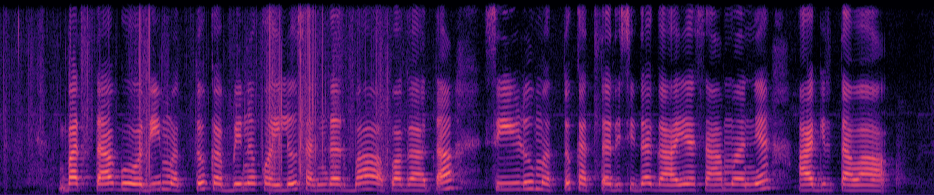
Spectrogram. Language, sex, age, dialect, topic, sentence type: Kannada, female, 56-60, Central, agriculture, statement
